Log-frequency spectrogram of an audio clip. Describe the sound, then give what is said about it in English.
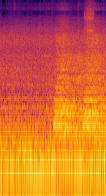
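A train rumbles steadily, then a loud, sustained horn blares in over the low roar, briefly breaking off before sounding again. No one speaks. “Oh, that's the hype train.”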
